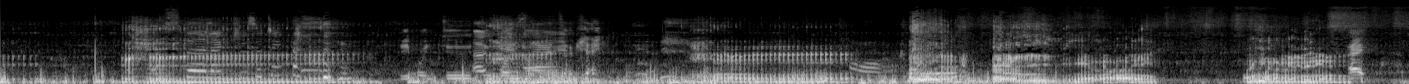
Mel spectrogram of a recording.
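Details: Lion roaring in the African savanna, a call used to mark territory and communicate with the pride; deep, rumbling broadband roars in long bursts, with pauses between, and what sounds like voices mixed in.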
